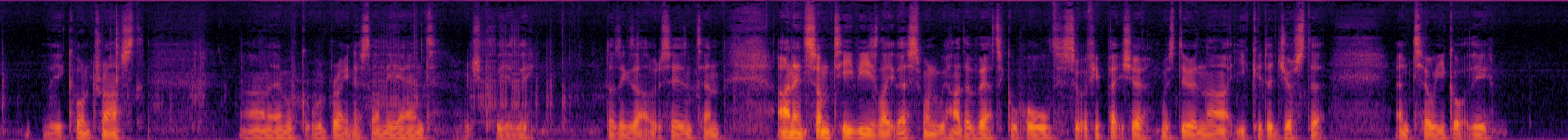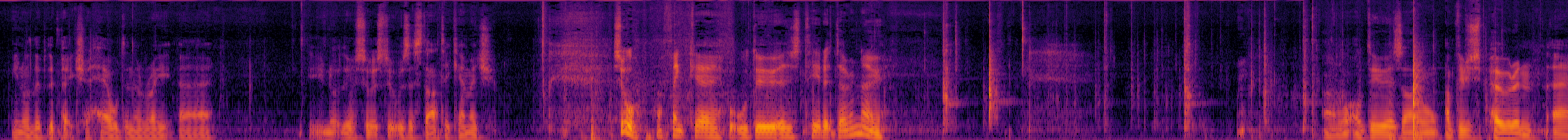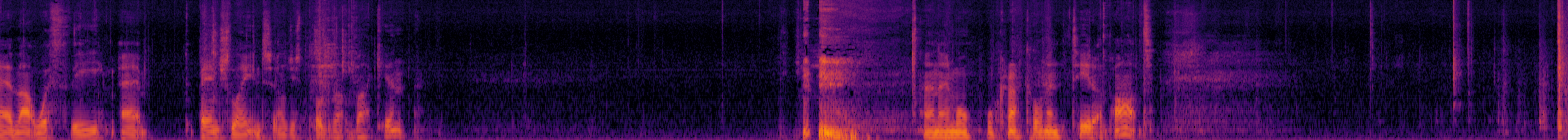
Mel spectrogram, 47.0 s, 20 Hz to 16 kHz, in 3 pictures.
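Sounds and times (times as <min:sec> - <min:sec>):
faint hiss: 0:00.0 - 0:38.2, 0:38.8 - 0:45.8
plastic connectors clicking: 0:25.0 - 0:29.2, 0:44.7 - 0:47.0
small clicks: 0:44.6 - 0:47.0.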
